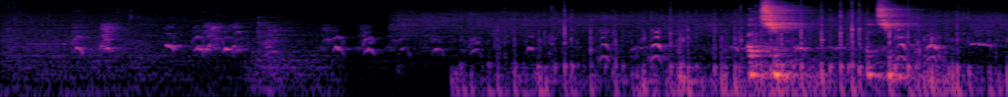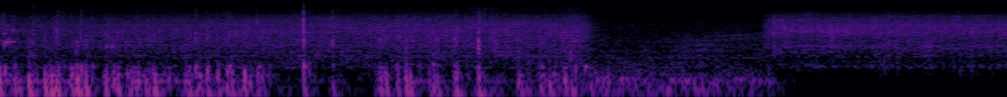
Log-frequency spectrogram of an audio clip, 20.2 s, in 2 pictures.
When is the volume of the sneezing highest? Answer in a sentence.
The loudest moment of the sneezing is at 8 seconds.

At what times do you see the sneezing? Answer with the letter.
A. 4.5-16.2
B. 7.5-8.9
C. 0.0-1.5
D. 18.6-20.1
B.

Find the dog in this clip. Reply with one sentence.
You can hear the dog from 0.7 to 10.2 s.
